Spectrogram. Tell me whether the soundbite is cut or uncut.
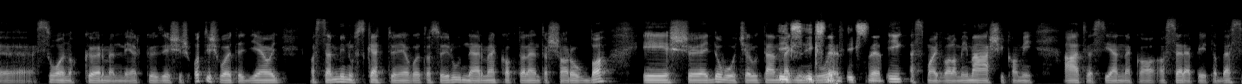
cut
